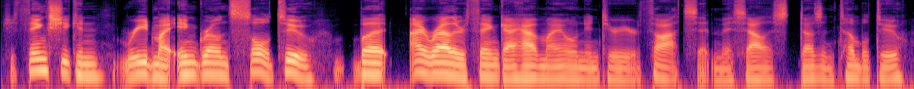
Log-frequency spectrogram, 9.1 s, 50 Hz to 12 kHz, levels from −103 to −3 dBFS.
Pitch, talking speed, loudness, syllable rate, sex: 110 Hz, 155 wpm, -19 LUFS, 3.8 syllables/s, male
